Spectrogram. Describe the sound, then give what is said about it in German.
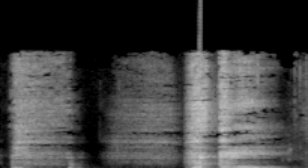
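A person clears their throat: a soft breathy intake, then two rough, gravelly bursts in quick succession, with no speech. “warum keine Räuspertaste?”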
